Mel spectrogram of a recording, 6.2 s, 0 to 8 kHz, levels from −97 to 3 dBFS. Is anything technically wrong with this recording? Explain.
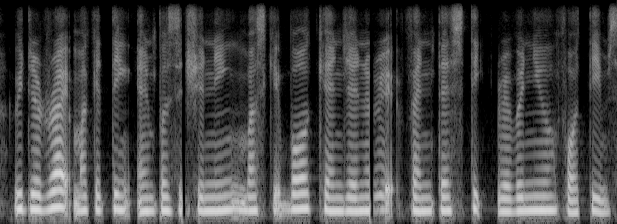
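Yes. There are two short dropouts from lost AMR speech frames, at 1.82 to 1.89 s and 3.70 to 3.86 s. Each gap matches about 40 ms of missing speech, which fits two consecutive 20 ms frames failing their checks. The decoder fills the gap by repeating the last good pitch and vocal tract settings at falling gain, so the speech briefly smears and dips before recovering weak or rough. The wideband codec codes speech up to 6.4 kHz and fills 6.4 to 7 kHz with shaped noise, and its high rate shows no obvious coding damage.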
